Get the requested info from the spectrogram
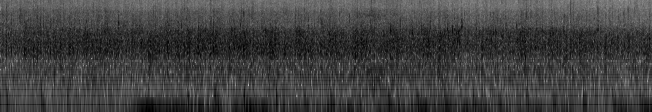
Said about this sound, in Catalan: I si us plau, els hi demano un aplaudiment pels corranters que ho fan possible. Gràcies.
